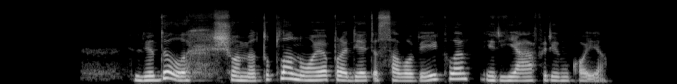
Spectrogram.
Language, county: Lithuanian, Utena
